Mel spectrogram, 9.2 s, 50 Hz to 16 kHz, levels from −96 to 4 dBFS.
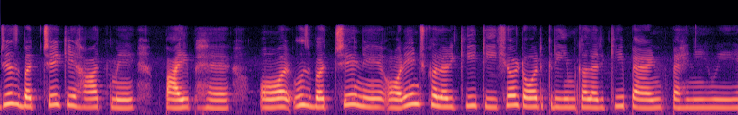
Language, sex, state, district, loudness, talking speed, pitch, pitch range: Hindi, female, Jharkhand, Palamu, -18 LUFS, 150 wpm, 240 Hz, 230-270 Hz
